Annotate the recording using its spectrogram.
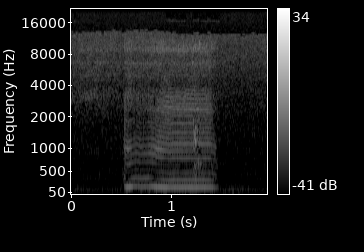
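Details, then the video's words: Sleeping pet cat, said to snore like a little pig, lets out a single drawn-out snore of about one second: a low, buzzy tone with many stacked overtones, steady then fading, in a quiet indoor room. "My Snoring Cat!"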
